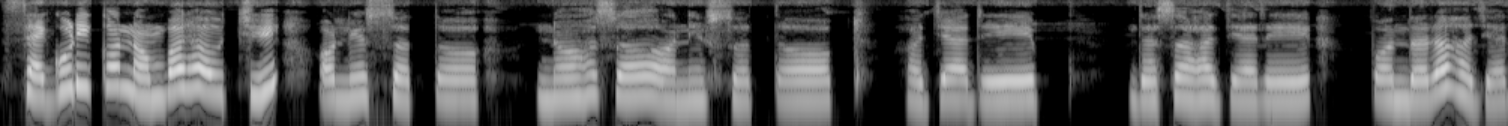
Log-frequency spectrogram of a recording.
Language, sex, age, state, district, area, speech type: Odia, female, 18-30, Odisha, Rayagada, rural, spontaneous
